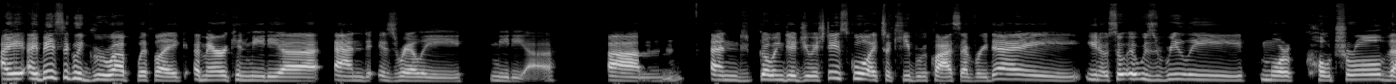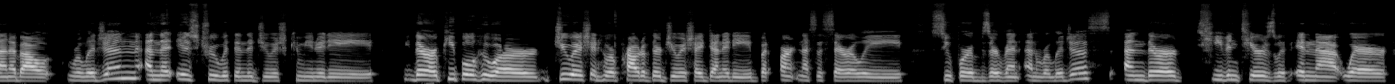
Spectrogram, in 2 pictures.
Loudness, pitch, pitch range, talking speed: -19 LUFS, 200 Hz, 180-225 Hz, 155 wpm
